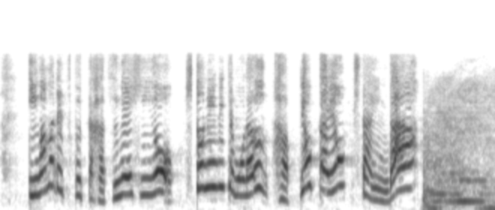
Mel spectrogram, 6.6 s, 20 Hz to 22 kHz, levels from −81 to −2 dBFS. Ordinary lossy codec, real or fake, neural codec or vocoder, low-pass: none; fake; codec, 16 kHz, 4 kbps, FreqCodec, smaller model; none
